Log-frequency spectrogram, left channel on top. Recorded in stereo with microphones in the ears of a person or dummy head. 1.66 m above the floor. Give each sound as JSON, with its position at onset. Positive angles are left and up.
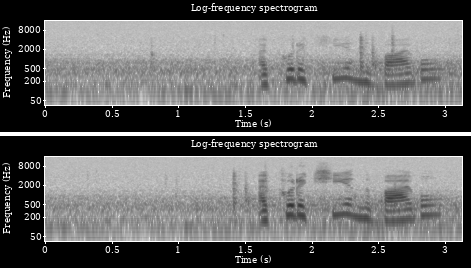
{"t": 1.6, "sound": "a woman speaking", "side_deg": -60}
